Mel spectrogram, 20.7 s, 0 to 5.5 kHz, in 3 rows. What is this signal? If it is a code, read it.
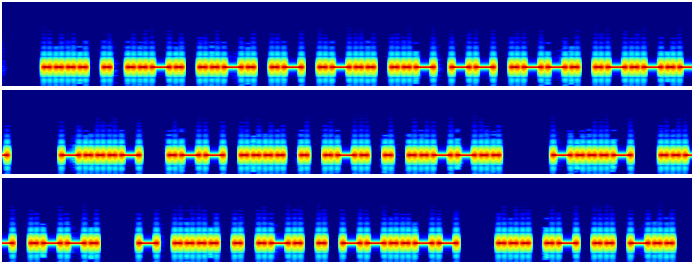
Morse code, heard as a keyed tone, about 20 wpm, 600 Hz. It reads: HEFFALUMP. <BT> WHERE? <BT> UP THERE, SAID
